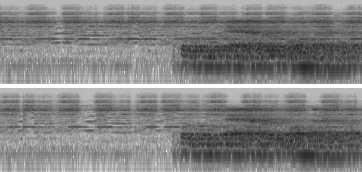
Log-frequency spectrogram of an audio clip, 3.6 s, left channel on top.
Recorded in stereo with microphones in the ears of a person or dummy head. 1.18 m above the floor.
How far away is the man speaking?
About 2 m.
